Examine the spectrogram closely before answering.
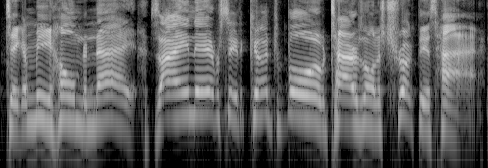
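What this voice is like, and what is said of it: Put-on country accent. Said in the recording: “let me read them to you without a country accent”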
